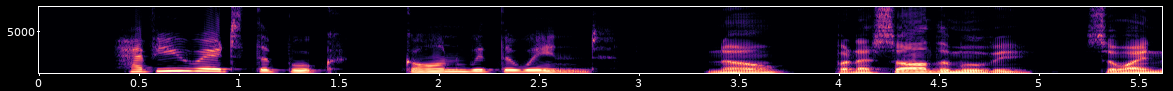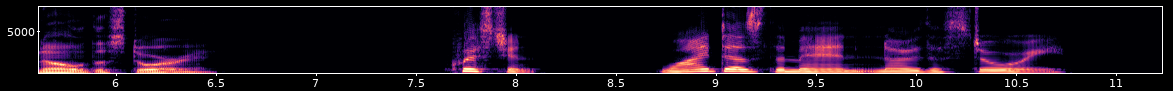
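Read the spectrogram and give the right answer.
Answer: He saw the movie.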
